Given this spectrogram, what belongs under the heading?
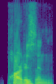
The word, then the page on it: partisan: American English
